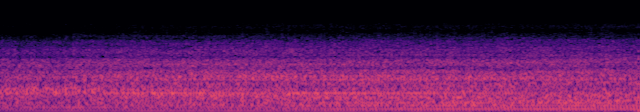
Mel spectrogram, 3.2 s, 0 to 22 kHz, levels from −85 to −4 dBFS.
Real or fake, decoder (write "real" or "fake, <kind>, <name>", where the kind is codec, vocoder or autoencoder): real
